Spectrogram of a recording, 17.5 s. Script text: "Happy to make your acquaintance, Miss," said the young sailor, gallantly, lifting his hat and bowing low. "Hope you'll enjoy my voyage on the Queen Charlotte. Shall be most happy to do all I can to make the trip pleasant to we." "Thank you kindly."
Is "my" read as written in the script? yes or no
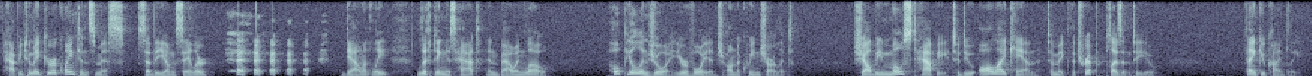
no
